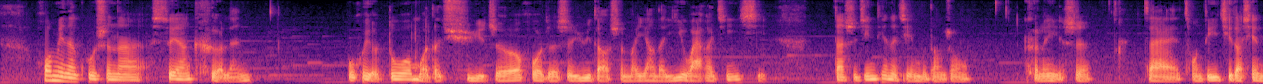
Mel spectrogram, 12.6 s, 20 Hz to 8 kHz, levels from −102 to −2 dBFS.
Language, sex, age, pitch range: Chinese, male, 30-49, 80-105 Hz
